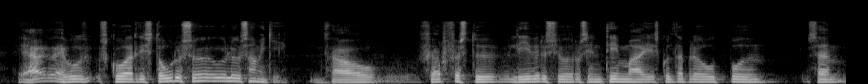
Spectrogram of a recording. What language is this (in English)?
Icelandic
